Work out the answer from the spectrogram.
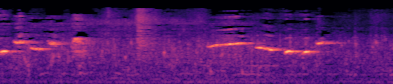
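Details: White-rumped shama song, used as a quick therapy to bring a pair out of non-breeding condition: two short bursts of clear whistled notes, slurred up and down, separated by a quieter gap, with faint background hiss.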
